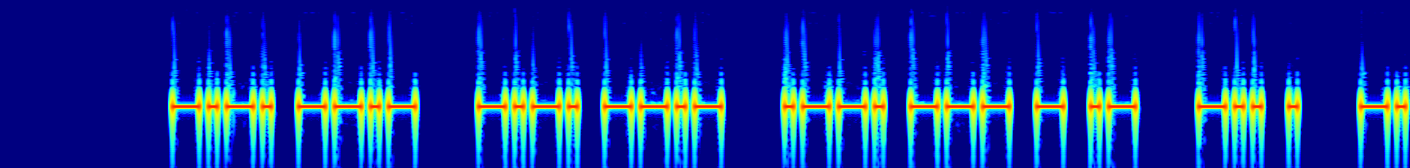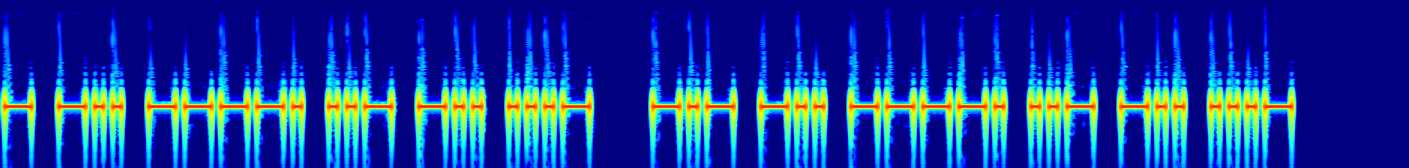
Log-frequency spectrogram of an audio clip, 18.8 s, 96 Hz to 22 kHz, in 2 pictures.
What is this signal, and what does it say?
Morse code, heard as a keyed tone, about 20 wpm, 690 Hz. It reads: CQ CQ POTA DE KD9UDV KD9UDV
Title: POTA QSO Practice - 20wpm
